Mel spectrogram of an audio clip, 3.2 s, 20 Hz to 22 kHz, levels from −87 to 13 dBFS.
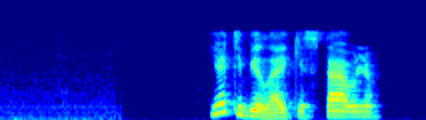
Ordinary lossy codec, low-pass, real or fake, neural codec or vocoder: none; 7.2 kHz; real; none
